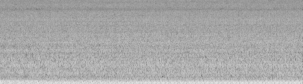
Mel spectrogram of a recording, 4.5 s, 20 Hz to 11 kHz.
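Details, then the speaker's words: 1969 VW Beetle, air-cooled, warm after drive, oil pressure about 10 on gauge, temp gauge not moving. Even, steady low chugging idle with a consistent beat and nothing irregular; healthy warm idle. "Temp gauge still hasn't moved up. I mean, we drove. We know it's warm. Sounds good."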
